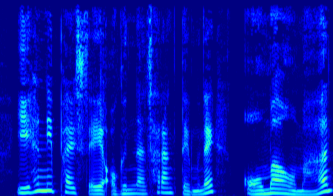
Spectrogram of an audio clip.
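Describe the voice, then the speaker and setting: On a very clean, dry and close recording with a silent background and no echo, a woman speaks at a moderate pace and a fairly low pitch, with very wide pitch swings. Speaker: Korean history lecturer. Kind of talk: radio history segment.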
